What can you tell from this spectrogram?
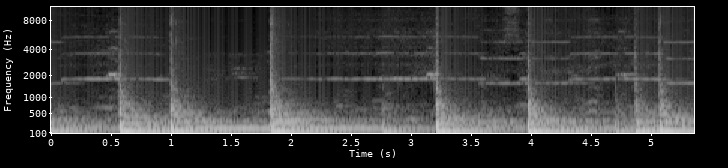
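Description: Large taiko drum on a festival yagura float beaten with wooden sticks in a slow, uneven beat, about eight or nine strokes. Each stroke rings on low until the next.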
